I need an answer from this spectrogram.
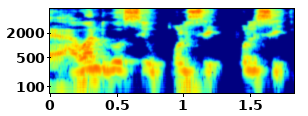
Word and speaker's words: Pulisic: I want to go see Pulisic. I don't know how to pronounce the name. Yeah, no, Playing. you're saying it right.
